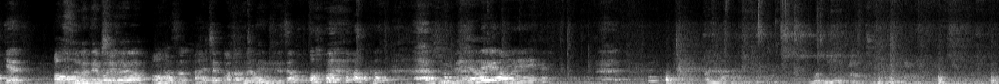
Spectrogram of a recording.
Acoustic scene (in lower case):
elevator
